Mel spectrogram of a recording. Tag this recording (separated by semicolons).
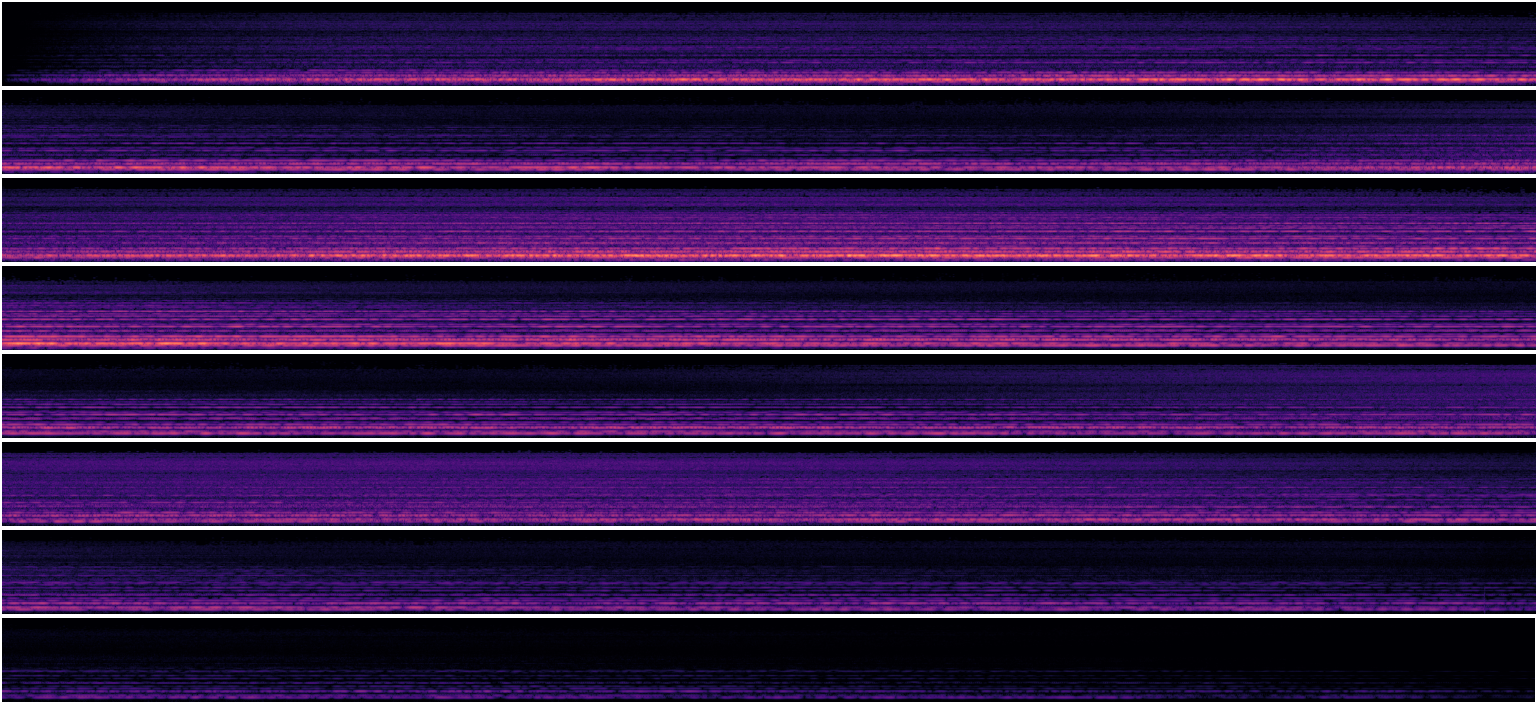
lonely; drone; beautiful; sad; ambient; evolving; smooth; dreamy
